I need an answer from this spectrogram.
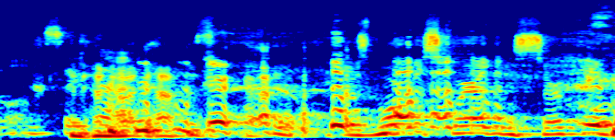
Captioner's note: everybody laughing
